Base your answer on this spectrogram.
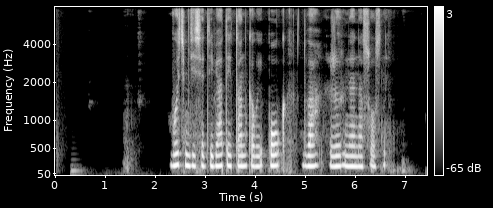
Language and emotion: Russian, neutral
